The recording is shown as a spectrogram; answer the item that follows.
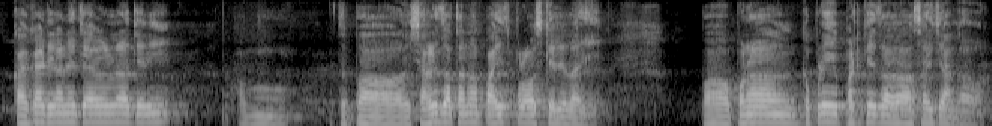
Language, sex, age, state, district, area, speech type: Marathi, male, 60+, Maharashtra, Satara, rural, spontaneous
